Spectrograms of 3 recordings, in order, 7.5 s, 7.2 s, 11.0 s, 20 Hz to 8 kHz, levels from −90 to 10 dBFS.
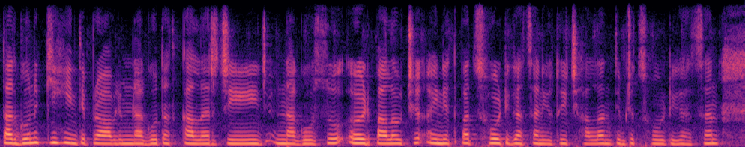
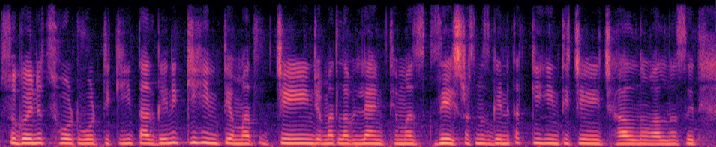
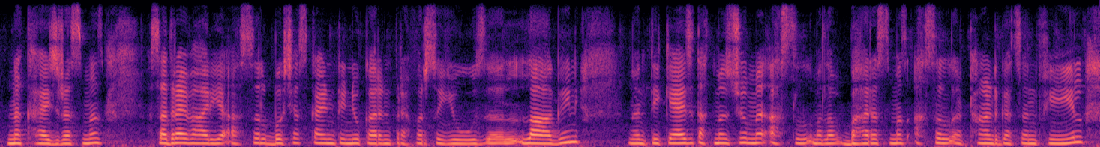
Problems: constant background noise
